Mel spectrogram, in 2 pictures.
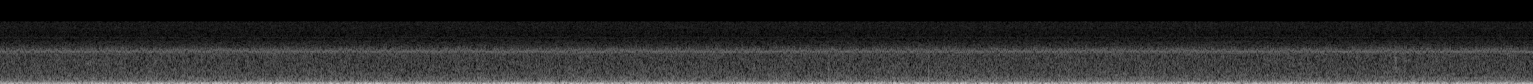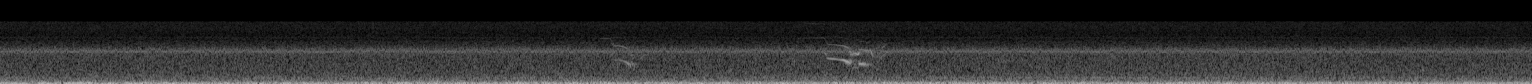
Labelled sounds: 20.8	21.9	killer whale, offshore, 0.55 to 5.8 kHz
23.2	24.5	killer whale, offshore, 0.24 to 5.7 kHz

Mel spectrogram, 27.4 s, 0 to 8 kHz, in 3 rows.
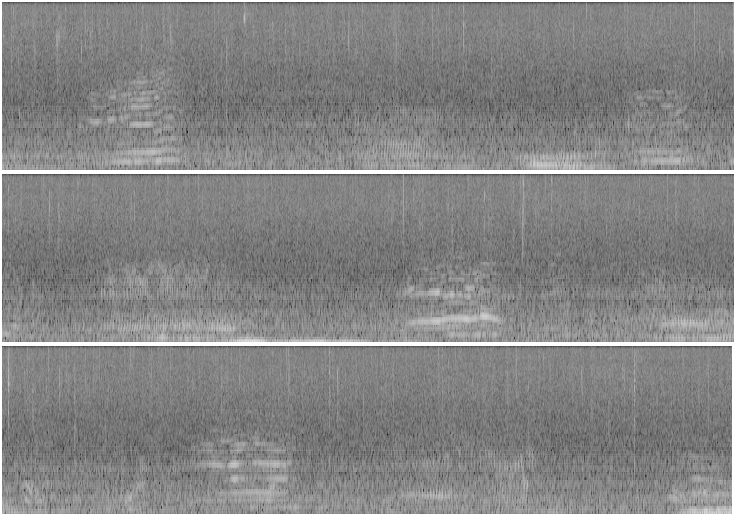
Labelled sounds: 1.5	1.9	humpback whale, 0.78 to 1.9 kHz
7.9	8.2	humpback whale, 1.3 to 1.5 kHz
10.7	11.0	humpback whale, 0.88 to 1.2 kHz
14.2	14.7	humpback whale, 0.81 to 1.1 kHz
20.7	21.1	humpback whale, 0.84 to 1.0 kHz

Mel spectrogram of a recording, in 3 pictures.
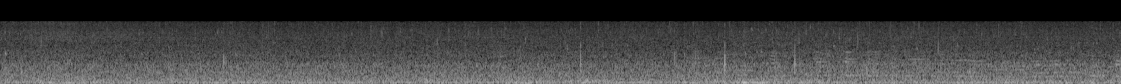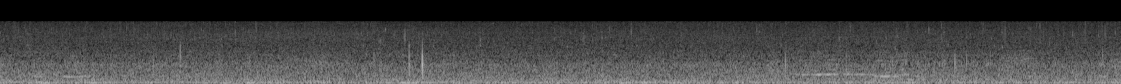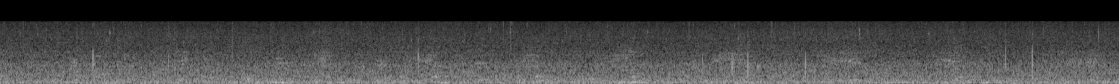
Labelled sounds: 9.6	9.8	humpback whale, 1.1 to 1.2 kHz
29.6	29.9	humpback whale, 1.5 to 1.7 kHz
30.8	31.0	humpback whale, 1.0 to 1.2 kHz

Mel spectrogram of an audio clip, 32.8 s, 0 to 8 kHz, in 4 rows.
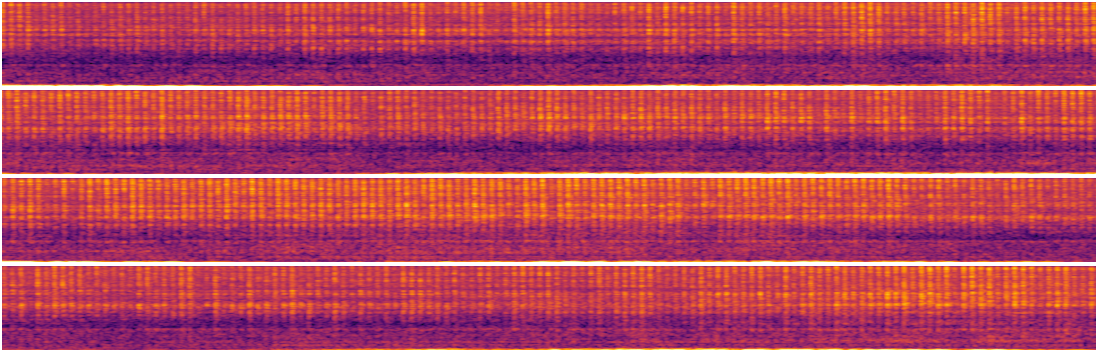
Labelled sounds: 15.4	15.7	vessel noise, 5.1 to 5.5 kHz

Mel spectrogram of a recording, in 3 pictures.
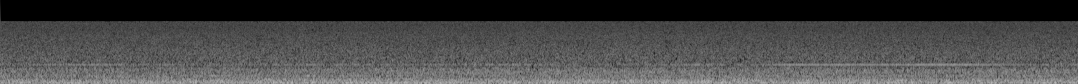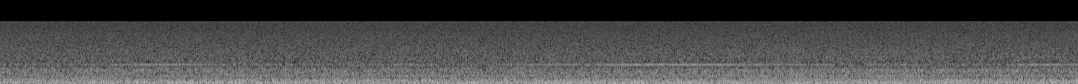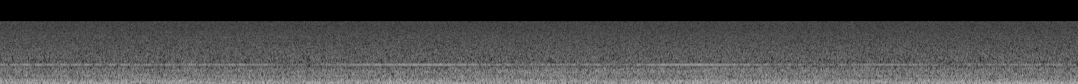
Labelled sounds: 7.8	8.1	vessel noise, 0.86 to 0.96 kHz

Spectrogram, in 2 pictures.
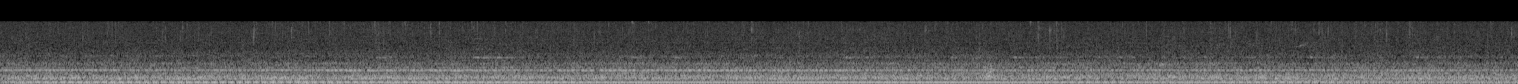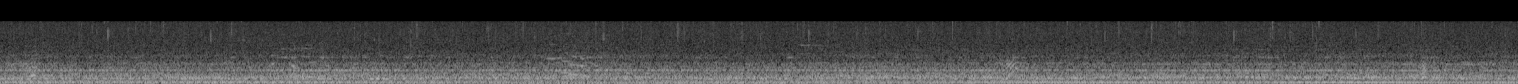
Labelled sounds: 18.0	18.3	humpback whale, 1.8 to 2.1 kHz
23.2	23.4	humpback whale, 2.3 to 2.5 kHz

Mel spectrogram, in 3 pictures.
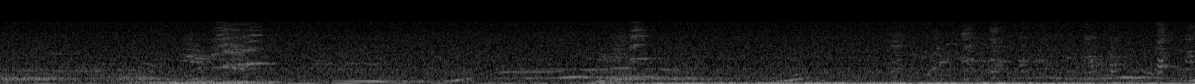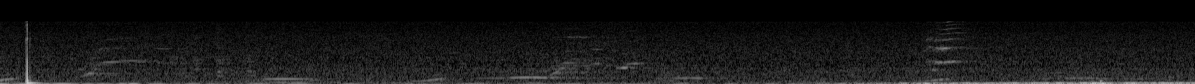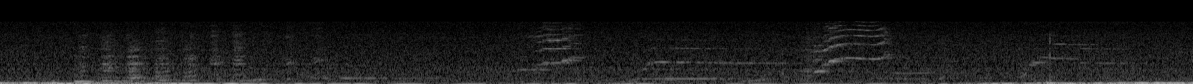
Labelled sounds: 1.8	2.8	humpback whale, 0.80 to 4.0 kHz
6.3	6.6	humpback whale, 1.2 to 1.3 kHz
9.6	10.0	humpback whale, 1.0 to 1.3 kHz
11.6	11.8	humpback whale, 0.80 to 0.93 kHz
12.9	13.5	humpback whale, 0.86 to 1.2 kHz
17.5	18.4	humpback whale, 0.80 to 3.7 kHz
21.2	21.6	humpback whale, 0.93 to 5.5 kHz
29.2	29.8	humpback whale, 0.90 to 7.3 kHz
30.4	30.9	humpback whale, 0.86 to 2.1 kHz
32.0	32.9	humpback whale, 0.86 to 7.8 kHz
34.3	34.8	humpback whale, 1.2 to 2.7 kHz

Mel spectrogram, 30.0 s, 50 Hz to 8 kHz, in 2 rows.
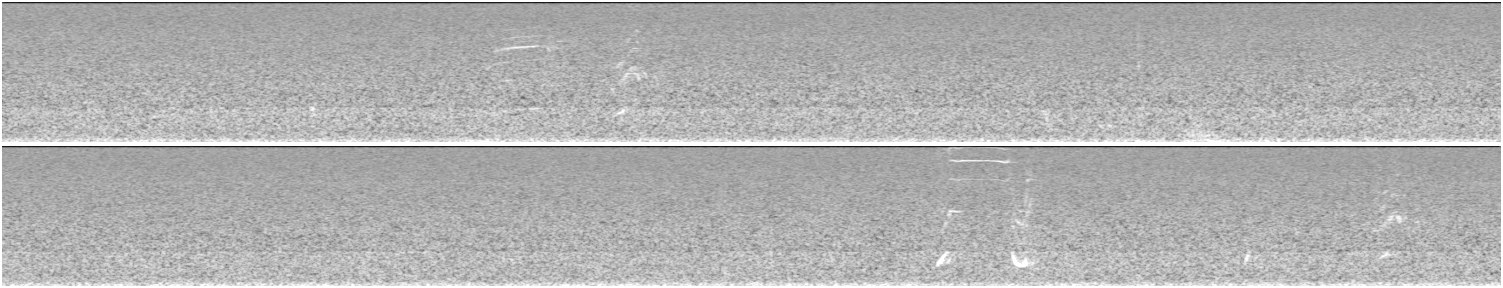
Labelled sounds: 4.9	6.5	killer whale, northern resident, G clan, 1.4 to 3.8 kHz
24.4	25.2	killer whale, northern resident, G clan, 3.7 to 7.8 kHz
28.8	29.1	killer whale, northern resident, G clan, 1.4 to 1.9 kHz

